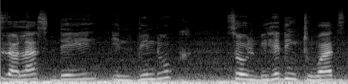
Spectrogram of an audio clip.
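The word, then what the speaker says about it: Windhoek: The right pronunciation is Vinduk. Vinduk. Others say Vinduk, others Vinduk, whichever way. Yeah, I can say Vinduk or Winduk.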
